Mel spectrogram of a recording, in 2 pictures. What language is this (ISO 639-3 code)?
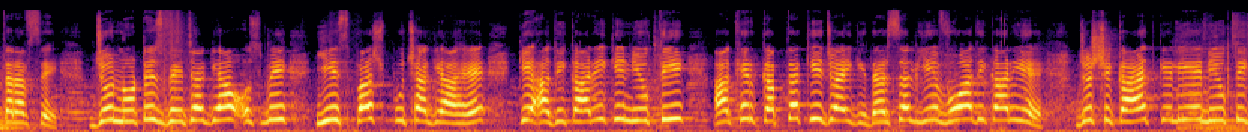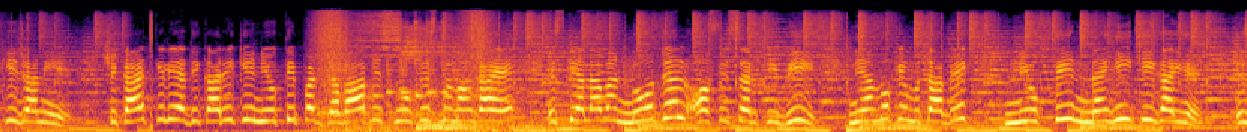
hin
